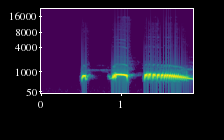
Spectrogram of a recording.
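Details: Decoy spotted dove gives a calling coo meant to lure wild birds: a brief note, a flat sustained coo, then a long pulsing coo that slowly falls away.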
